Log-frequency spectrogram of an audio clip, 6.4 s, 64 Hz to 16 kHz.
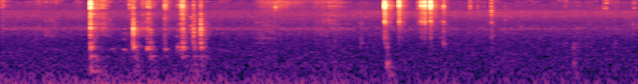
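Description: Small plastic clicks and taps as a plastic model fuel tank is handled and fitted onto a 1/12-scale motorcycle model's frame: a quick run of clicks about a second in and another just before the tank goes on, about four seconds in.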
